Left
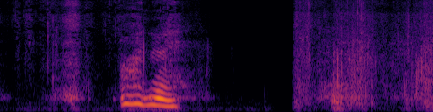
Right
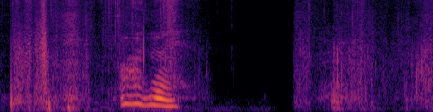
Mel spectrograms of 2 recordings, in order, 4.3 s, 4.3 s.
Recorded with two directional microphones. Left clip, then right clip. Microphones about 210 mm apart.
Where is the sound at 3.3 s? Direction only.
15° left (ahead or behind).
